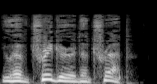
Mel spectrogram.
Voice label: trap, VOICES en-US NARRATOR; Fate Undiscovered Realms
